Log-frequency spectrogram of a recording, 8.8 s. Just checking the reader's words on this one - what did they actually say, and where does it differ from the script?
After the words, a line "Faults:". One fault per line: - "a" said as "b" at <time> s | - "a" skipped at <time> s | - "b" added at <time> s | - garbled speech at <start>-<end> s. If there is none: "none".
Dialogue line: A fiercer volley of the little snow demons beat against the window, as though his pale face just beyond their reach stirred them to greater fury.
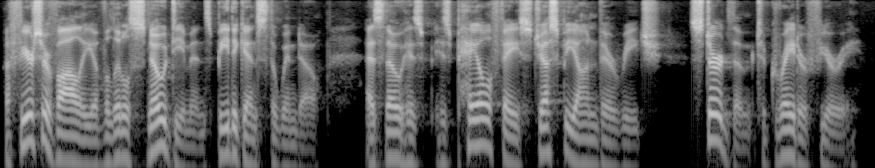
A fiercer volley of the little snow demons beat against the window, as though his his pale face just beyond their reach stirred them to greater fury.
Faults:
- "his" added at 4.3 s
